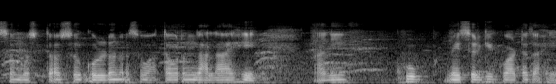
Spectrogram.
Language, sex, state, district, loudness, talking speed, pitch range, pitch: Marathi, male, Maharashtra, Pune, -22 LUFS, 140 wpm, 105-110 Hz, 105 Hz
